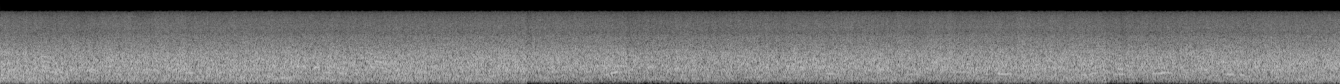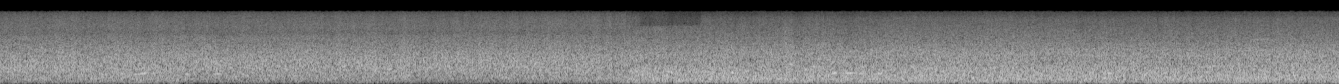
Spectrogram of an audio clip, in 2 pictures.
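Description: Steady, loud rush of river water tumbling over rocks at a waterfall and cascade.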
